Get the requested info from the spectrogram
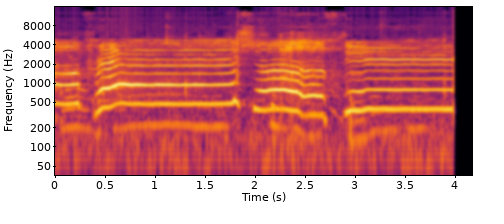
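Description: A high woman's voice singing long held notes with vibrato, each sliding up into its pitch, with short breaks between them and nothing else heard. The singing cuts off abruptly at the end.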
